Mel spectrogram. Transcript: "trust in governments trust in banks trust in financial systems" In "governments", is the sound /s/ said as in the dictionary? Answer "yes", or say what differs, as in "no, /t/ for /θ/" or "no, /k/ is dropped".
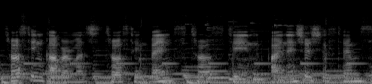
yes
